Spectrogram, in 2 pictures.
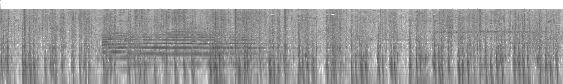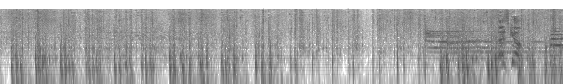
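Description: A horse gallops quickly over dry ground, hooves thudding in a steady rhythm.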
